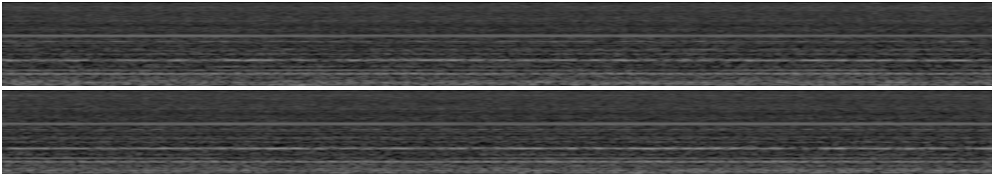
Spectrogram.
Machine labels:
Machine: pump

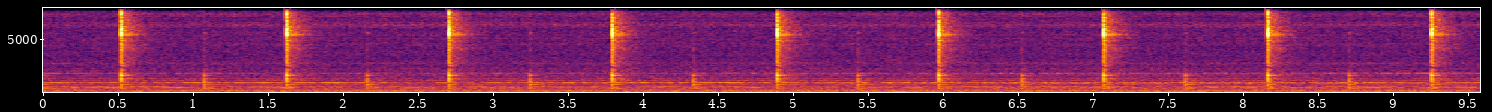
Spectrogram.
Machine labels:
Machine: valve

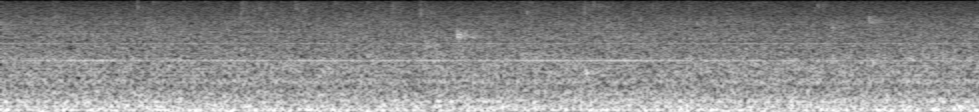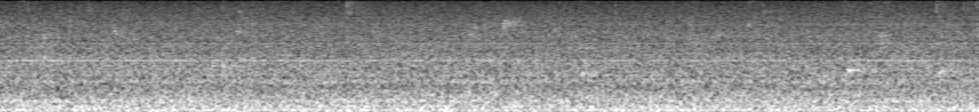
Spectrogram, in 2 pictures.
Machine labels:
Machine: pump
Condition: normal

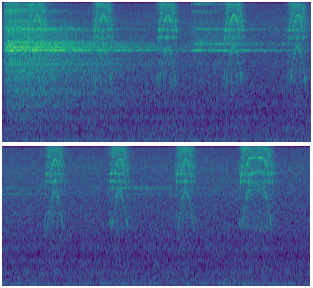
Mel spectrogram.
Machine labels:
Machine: slide rail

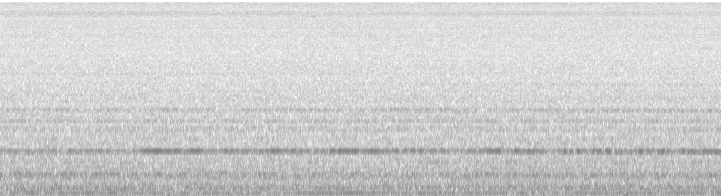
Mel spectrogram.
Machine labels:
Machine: fan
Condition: normal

